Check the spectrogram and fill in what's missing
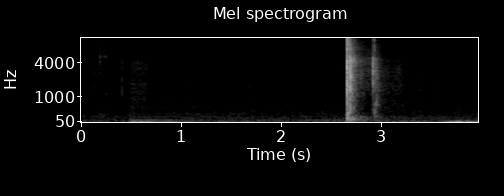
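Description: A single sharp, loud crack rings out, followed by a quick echo, against an otherwise quiet background with faint shuffling before and after.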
